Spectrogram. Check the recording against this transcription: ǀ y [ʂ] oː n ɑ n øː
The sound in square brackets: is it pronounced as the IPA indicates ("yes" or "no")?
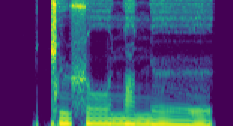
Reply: yes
